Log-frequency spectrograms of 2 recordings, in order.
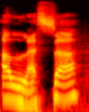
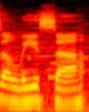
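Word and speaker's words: Elesa: So, it's be ela, but apparently you have to pronounce the e as an i for some reason, and that throws me off so hard.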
